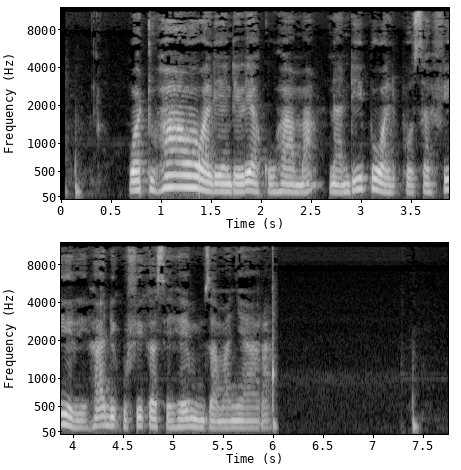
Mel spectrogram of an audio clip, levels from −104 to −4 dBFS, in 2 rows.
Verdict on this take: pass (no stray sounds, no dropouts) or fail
pass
